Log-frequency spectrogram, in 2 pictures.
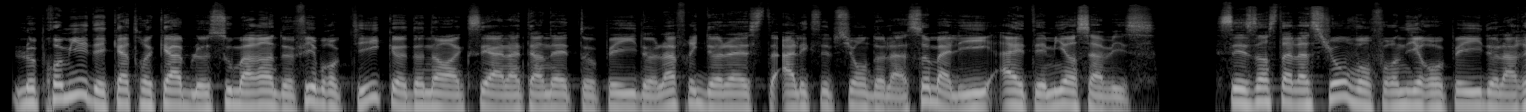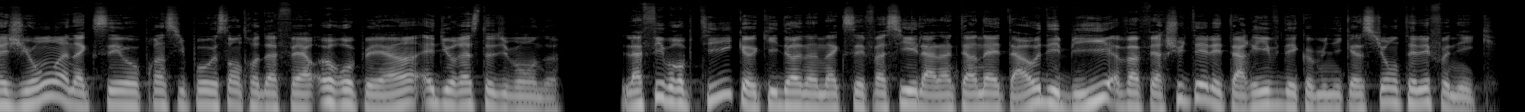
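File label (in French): French, male, narration; voice demos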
